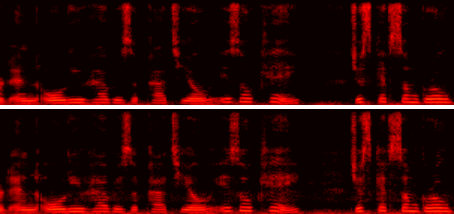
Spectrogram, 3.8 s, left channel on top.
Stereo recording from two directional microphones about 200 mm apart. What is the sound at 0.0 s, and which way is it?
Speech, 15° right (ahead or behind).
